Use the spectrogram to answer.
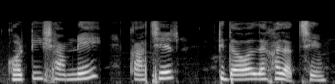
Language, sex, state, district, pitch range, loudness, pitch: Bengali, female, West Bengal, Cooch Behar, 230-275 Hz, -15 LUFS, 250 Hz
